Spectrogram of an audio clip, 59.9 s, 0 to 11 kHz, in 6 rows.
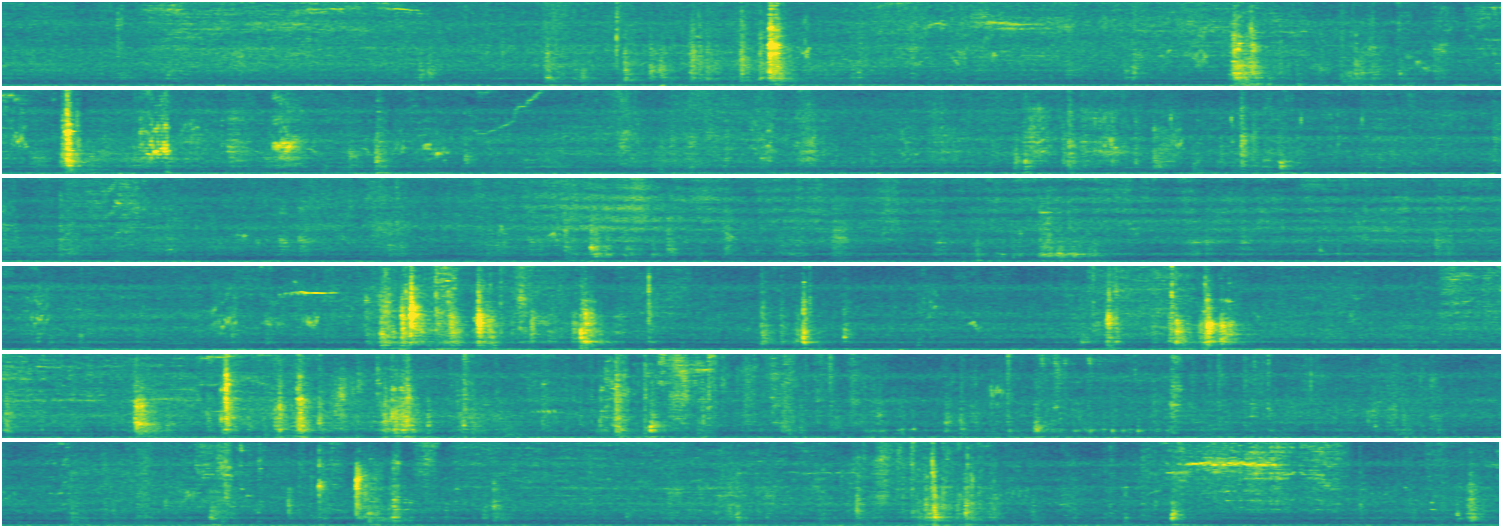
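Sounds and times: diesel engines under load: 0:00.0 - 0:59.9
excavator buckets clanking: 0:40.0 - 0:58.1.

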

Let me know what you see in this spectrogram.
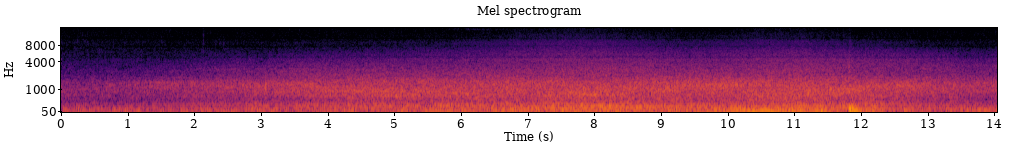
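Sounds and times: outdoor background rumble and hiss: 0:00.0 - 0:14.0
short dull thump: 0:11.8 - 0:12.2.

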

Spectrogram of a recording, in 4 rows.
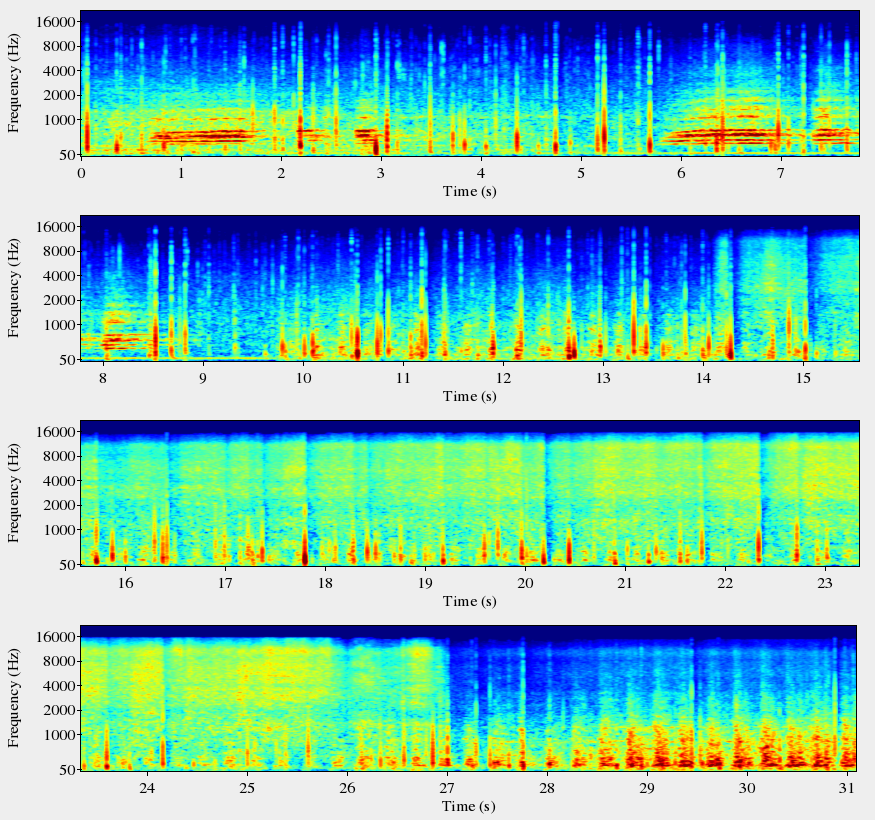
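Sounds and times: heavy rain pattering: 0:00.0 - 0:31.0
locomotive steam hissing: 0:13.7 - 0:31.0.

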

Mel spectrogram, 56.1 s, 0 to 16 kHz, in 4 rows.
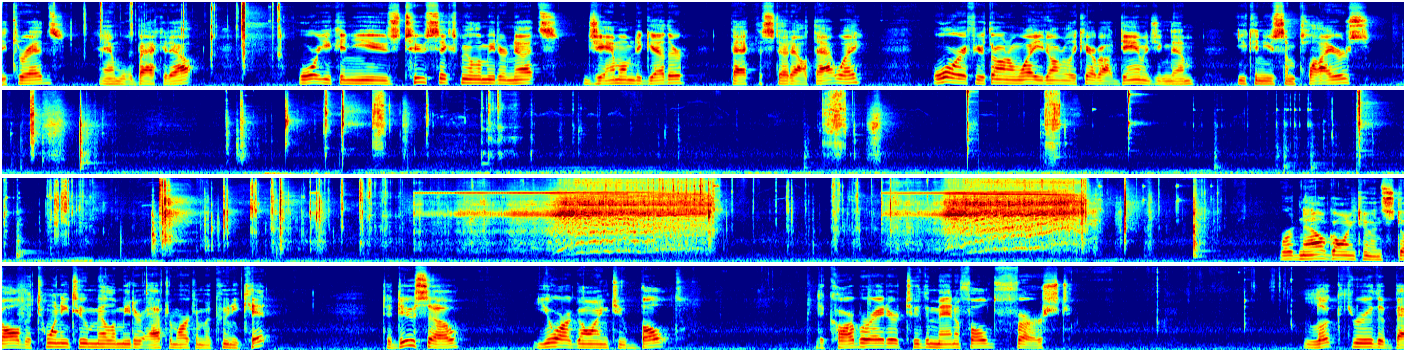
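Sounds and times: metal tools clinking: 0:17.2 - 0:20.0, 0:24.4 - 0:32.9, 0:35.0 - 0:37.2, 0:38.8 - 0:40.3
cordless impact driver running: 0:32.0 - 0:35.3, 0:36.6 - 0:39.1.

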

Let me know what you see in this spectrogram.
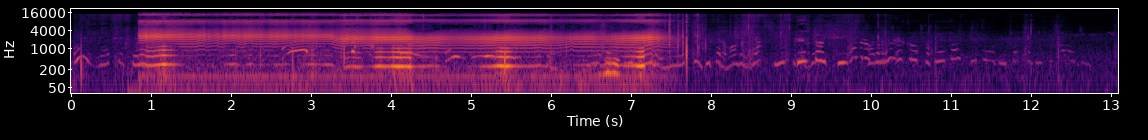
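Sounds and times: flying insect buzzing: 0:00.8 - 0:07.7.

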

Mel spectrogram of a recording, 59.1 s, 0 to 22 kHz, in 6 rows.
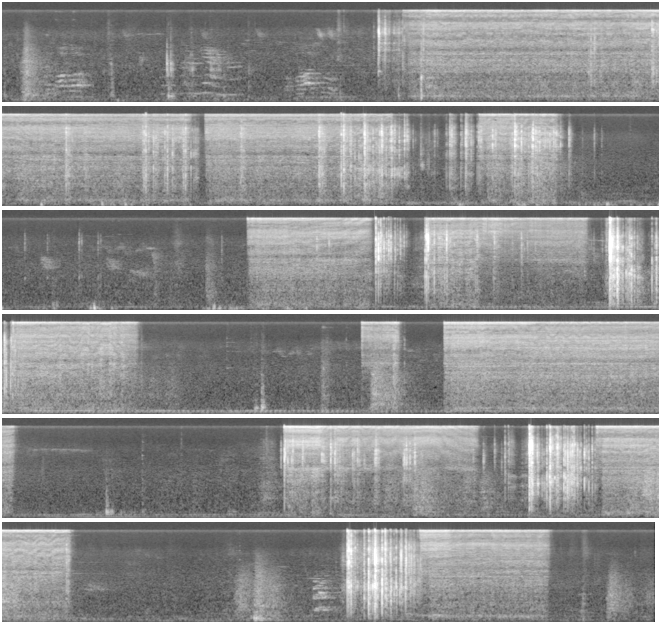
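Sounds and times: spray can sputtering: 0:05.6 - 0:18.4, 0:23.4 - 0:31.6, 0:35.0 - 0:35.6, 0:36.2 - 0:39.7, 0:43.6 - 0:50.4, 0:54.4 - 0:57.6
aerosol spray can hissing: 0:05.7 - 0:18.3, 0:23.4 - 0:31.6, 0:35.0 - 0:39.7, 0:43.6 - 0:46.7, 0:47.4 - 0:50.4, 0:54.5 - 0:57.6.

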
